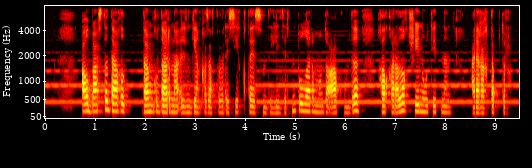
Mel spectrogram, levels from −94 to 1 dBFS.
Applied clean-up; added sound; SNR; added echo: none; Wind instrument, woodwind instrument; 17 dB; none.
